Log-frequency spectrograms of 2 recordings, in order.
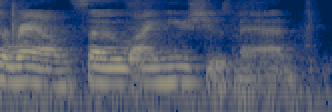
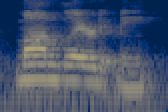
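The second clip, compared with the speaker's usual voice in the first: plain reading voice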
